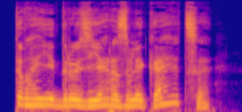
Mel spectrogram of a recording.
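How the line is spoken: Woman's chuckle. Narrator (Russian): хохотнула женщина

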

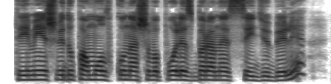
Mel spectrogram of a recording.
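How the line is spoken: Calm, casual question. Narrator (Russian): абсолютно спокойно и даже как-то буднично спросил он

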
